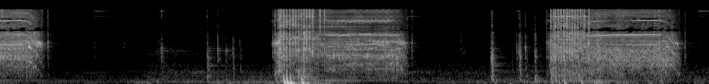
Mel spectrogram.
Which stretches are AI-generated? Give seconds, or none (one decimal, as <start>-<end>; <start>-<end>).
2.9-4.0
